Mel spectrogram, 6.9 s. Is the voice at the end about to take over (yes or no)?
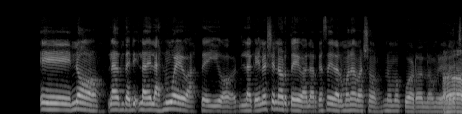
yes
